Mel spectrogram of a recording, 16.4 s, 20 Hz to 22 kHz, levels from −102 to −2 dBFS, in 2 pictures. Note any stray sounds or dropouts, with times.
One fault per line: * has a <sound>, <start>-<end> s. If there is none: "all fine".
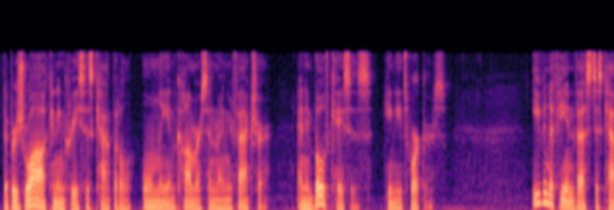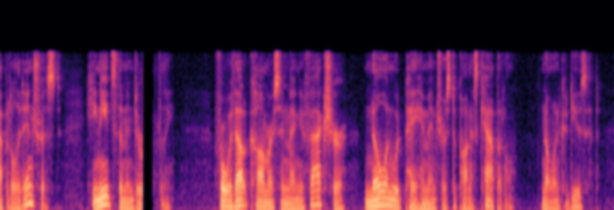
* has a dropout, 10.1-10.2 s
